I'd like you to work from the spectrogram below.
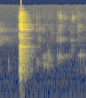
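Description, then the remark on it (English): A short, bright splash of liquid hitting a glass as shots are poured, followed by faint trickling and light glassy clinks, quiet, with no one speaking. “We should have poured these before.”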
